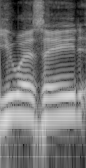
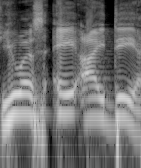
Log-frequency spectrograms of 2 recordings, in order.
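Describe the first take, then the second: First: The ending is said as the single word aid. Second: The ending is spelled out as separate letters. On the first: It suggests helping people. The speaker calls it wrong. "it makes it sound like, oh, that's it's you know people that you're trying to help people" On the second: It is an acronym, not help for people. The speaker calls it right. "I should say it like that"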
